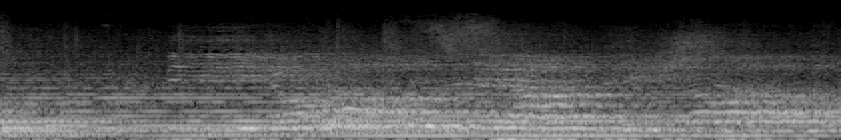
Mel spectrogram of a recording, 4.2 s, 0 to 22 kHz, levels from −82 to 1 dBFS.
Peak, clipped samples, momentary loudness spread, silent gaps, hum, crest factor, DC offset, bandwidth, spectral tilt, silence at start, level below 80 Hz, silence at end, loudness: -8 dBFS; under 0.1%; 6 LU; none; none; 14 dB; under 0.1%; 13 kHz; -6.5 dB/octave; 0 s; -44 dBFS; 0 s; -23 LUFS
